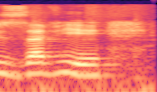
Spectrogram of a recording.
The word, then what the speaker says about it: Xavier: E em francês se escreve Xavier, mas fala o X ali tem som de Xavier.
